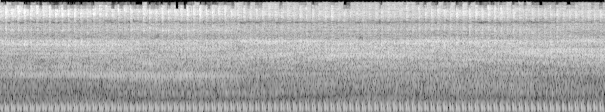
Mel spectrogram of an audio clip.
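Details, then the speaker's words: Home standby generator warming up with choke retracted, no load; steady constant-pitch drone with firm regular beat, no hunting or misses; normal no-load running. "So, right now, we're giving this machine an opportunity to warm up a little bit and be ready."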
